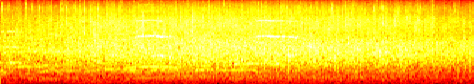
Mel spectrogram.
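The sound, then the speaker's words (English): An audience claps steadily for several seconds, a dense, even wash of many hands with no clear individual beats, holding at a fairly constant loudness throughout. “If you're uncomfortable with people praising the Lord and clapping their hands, you're going to be one miserable wretch when you get to heaven.”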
